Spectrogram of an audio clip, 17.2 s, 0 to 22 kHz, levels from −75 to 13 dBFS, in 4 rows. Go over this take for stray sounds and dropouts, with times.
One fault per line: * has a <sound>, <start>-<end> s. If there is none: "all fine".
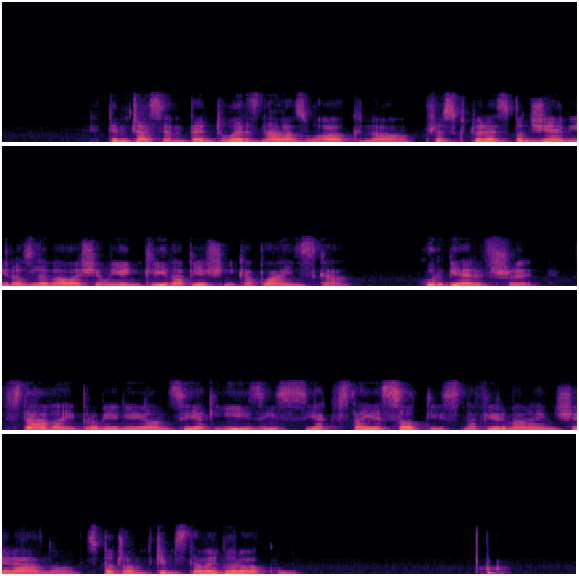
* has a thud, 16.5-16.8 s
